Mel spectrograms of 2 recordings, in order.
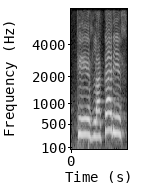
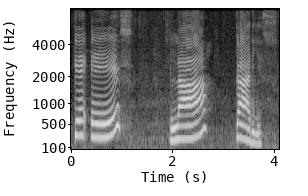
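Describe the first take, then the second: First: Said in the usual way. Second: Slow, word by word with pauses; writing-out dictation. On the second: Shown as a demonstration. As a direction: dictate it slowly as you write. Dictates while writing the question out. (dictado lento, palabra por palabra)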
